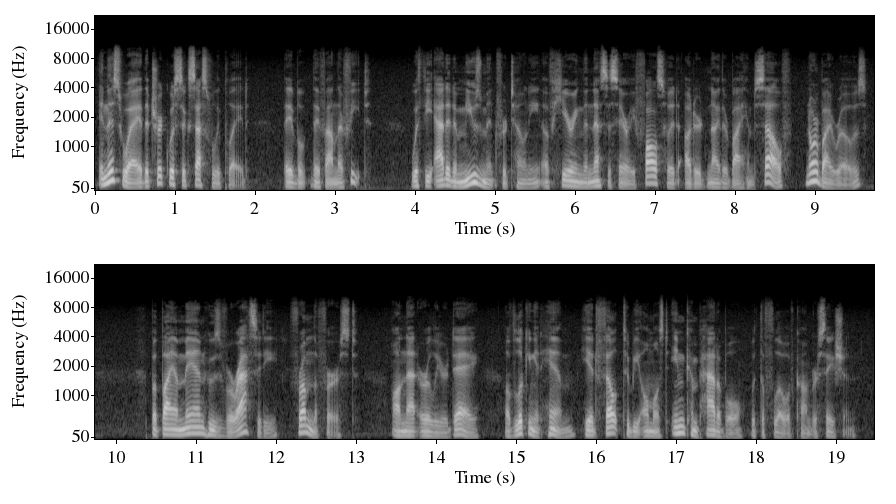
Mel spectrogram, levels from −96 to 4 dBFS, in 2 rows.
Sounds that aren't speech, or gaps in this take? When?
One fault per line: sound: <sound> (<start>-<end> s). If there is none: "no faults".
no faults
